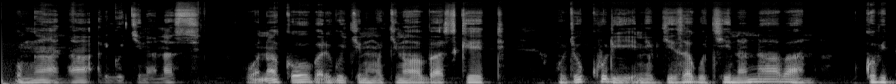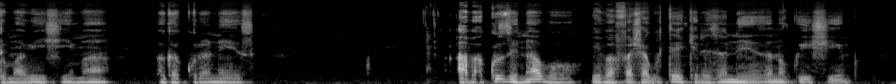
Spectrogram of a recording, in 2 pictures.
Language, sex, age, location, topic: Kinyarwanda, female, 18-24, Huye, health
